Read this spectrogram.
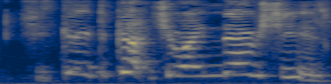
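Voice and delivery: high, loud squeal of dread; panicky cry. A narrator's reading. Fishlegs sure the witch will catch Hiccup, panicky cry. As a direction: cry out the warning, high-pitched. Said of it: "cried Fishlegs".

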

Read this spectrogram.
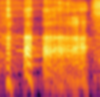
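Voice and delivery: unvoiced sneering laugh; a quiet, breathy taunting laugh; mocking breathy laugh. Preacher voicing hell, a quiet mocking laugh.

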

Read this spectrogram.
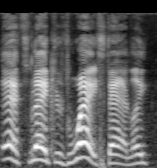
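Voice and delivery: high, loud, drawn-up cartoon character voice; Jimbo. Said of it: "But Jimbo doesn't have a Southern accent".

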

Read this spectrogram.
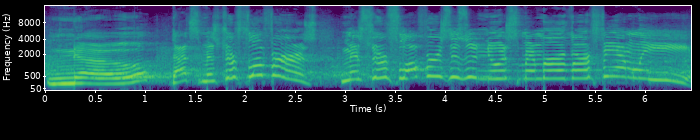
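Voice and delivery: high, drawn-out owner scolding the dog; protective pet owner. Acted. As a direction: insist on it in a high voice, stretching the words.

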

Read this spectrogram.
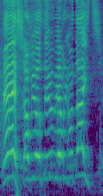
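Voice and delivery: loud, high stage greeting; rousing comic's opener; calling to the crowd. Real, not acted. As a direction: shout hello to the whole room.

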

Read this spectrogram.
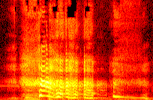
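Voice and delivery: big burst of laughter; loud laugh. Real, not acted. Amused by own story.

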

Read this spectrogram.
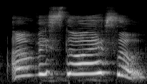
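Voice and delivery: high, loud mocking crow cry; crow shouting. A narrator's reading. Crow shouts to the birds, high and loud. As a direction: shout it out to everyone. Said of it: "grita el cuervo".

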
